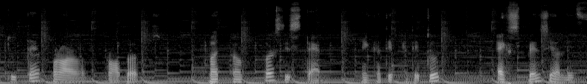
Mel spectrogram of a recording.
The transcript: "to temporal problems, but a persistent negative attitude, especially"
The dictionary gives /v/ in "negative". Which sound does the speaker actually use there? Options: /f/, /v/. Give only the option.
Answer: /f/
